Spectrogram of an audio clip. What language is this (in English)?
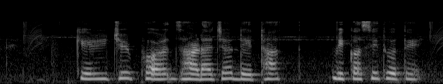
Marathi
